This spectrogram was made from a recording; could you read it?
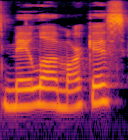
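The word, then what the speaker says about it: Maylah Marcus: my Apple Music username is Mayla Marcus. My name is spelled M-A-Y-L-A-H, and then Marcus is spelled M-A-R-C-U-S.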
